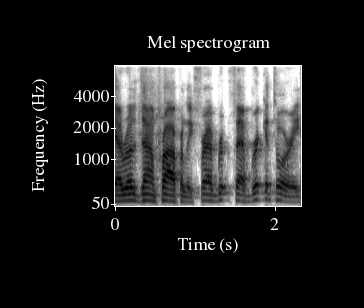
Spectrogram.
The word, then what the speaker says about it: Fabbricatore: that would be impossible does anybody get it right right off the bat uh the other Italian your occasional Italian or or uh Spanish people might say it right from time to time oh really yeah yeah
